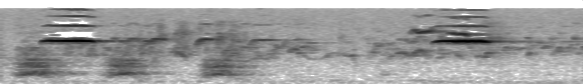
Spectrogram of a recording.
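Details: Red-rumped parrot song, played to stimulate males and females to mate: two clear, high, sustained whistles, the first preceded by three quick bursts of husky chatter.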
